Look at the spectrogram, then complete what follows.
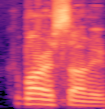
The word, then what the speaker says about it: Kumarasamy: see a name without with more than two syllables i i instantly tense up is it uh kumasami kumar sami but close enough ah kumarasamy i just i wrote it down and i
